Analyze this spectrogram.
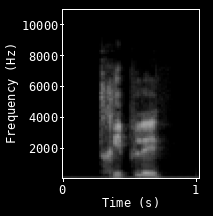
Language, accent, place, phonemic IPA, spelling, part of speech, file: French, France, Lyon, /tʁi.ple/, tripler, verb, LL-Q150 (fra)-tripler.wav
- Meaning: to triple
